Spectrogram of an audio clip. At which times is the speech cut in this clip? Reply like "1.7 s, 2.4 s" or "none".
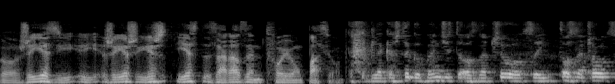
3.4 s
